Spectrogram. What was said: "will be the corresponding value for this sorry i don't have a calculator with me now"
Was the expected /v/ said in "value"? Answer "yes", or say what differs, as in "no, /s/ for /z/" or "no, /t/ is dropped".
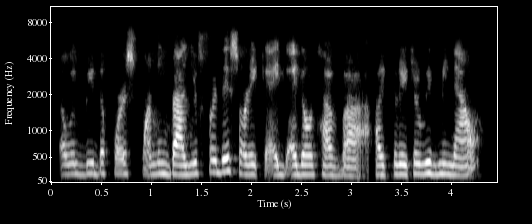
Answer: yes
